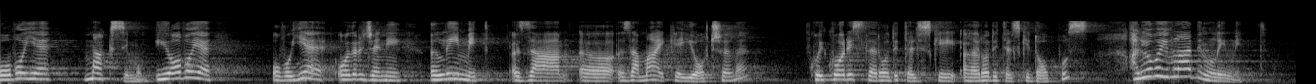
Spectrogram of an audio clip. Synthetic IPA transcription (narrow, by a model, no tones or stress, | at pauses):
o̞ʋo̞jemaksimṵmio̞ʋo̞je | o̞ʋojeo̞d̪ɾed͡ʑe̞nilimit̪za | zamaːjke̞io̞t͡ʃeʋe | ko̞jiko̞ɾist̪eɾo̞d̪it̪eʎskiɾo̞d̪it̪e̞ʎʲskid̪o̞pusalio̞ʋojeʋlˠaːd̪inlimḭt̪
